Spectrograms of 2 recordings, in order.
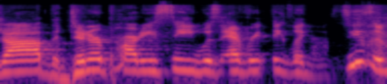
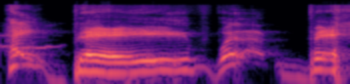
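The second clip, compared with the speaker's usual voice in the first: imitated TV character; 5 semitones higher, 5 dB louder, slower than usual. Voicing character from the episode.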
